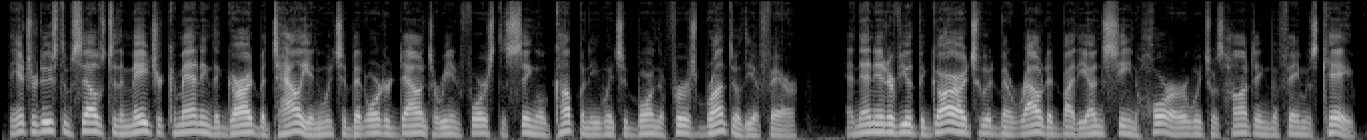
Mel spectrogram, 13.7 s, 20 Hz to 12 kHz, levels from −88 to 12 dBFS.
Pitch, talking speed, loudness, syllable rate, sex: 130 Hz, 210 wpm, -19 LUFS, 5.8 syllables/s, male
